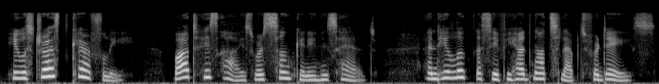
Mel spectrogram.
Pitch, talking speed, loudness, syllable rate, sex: 245 Hz, 210 wpm, -18 LUFS, 5.4 syllables/s, female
